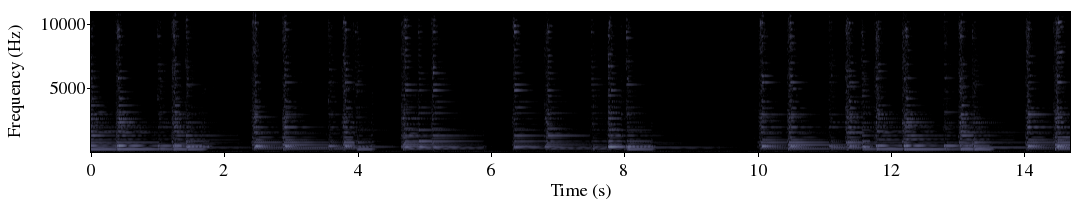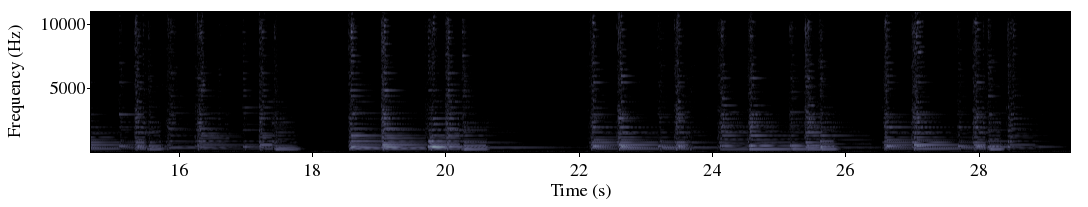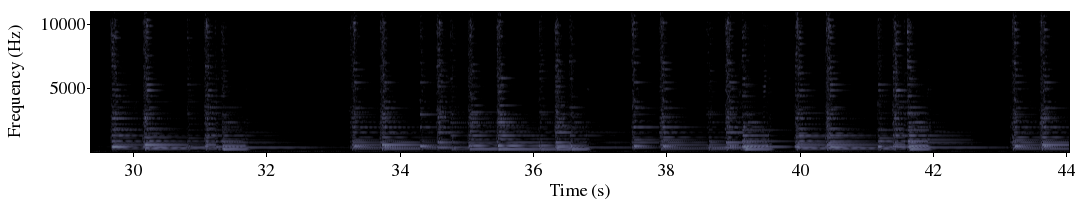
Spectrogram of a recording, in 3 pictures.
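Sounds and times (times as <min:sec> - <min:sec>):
ukulele strumming: 0:00.0 - 0:44.0.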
